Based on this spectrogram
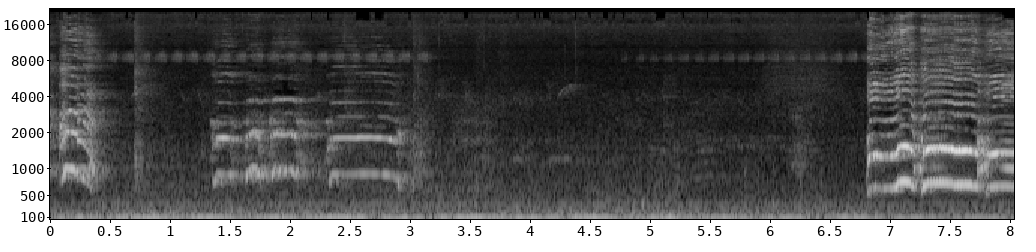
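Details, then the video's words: Roosters crow in the morning in three bursts of hoarse, drawn-out calls, the last one loud and wavering, over a steady low mechanical hum. "Rooster crowing in the morning"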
